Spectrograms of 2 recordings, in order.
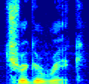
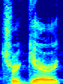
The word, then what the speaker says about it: Triggarik: r i g g a r i k trigger Rick that's how it's pronounced not triger young people trigger Rick oh yeah I am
